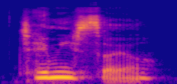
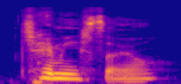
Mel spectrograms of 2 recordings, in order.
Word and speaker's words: 재미있어요: 한 단어처럼 재미있어요라고 말해 보세요. 따로따로 끊어 말하지 마세요. 재밌어요.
